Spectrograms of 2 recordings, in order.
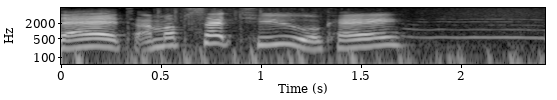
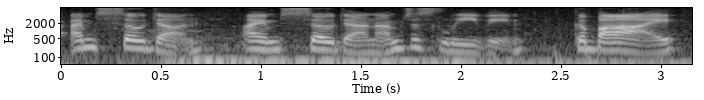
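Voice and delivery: ordinary talk

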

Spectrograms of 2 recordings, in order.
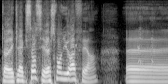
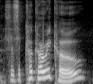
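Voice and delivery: cocorico said higher in a put-on English accent; mock English-accented cocorico; 7 semitones higher than usual. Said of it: "Et non". (cocorico avec un accent anglais forcé)

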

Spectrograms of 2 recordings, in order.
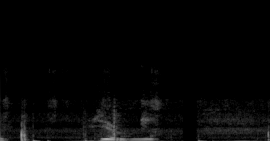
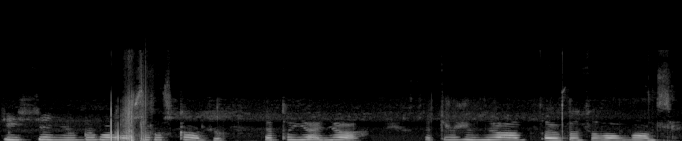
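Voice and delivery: high-pitched begging confession; play-acted pleading captive; 5 semitones higher than usual. (високий голос наляканого полоненого, понарошку)

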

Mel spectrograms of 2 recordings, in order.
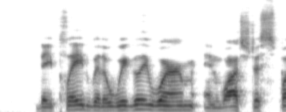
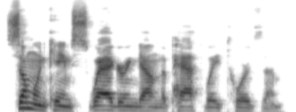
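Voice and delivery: usual speaking voice

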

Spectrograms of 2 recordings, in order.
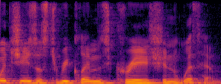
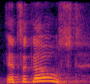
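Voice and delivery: much higher, squeaky alarmed cry; frightened disciples; 11 semitones higher than usual. Retold or imitated. Disciples in the boat seeing Jesus, a high frightened cry. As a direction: yelp it like a spooked fisherman. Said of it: "And they're like".

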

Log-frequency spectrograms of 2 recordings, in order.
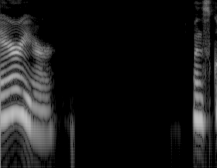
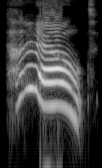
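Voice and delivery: high, loud, drawn-out yell; a boy yelling back at the bullies; 9 semitones higher, 11 dB louder than usual. Acted. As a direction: shout them off, fed up. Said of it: "yelled Frankie".

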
